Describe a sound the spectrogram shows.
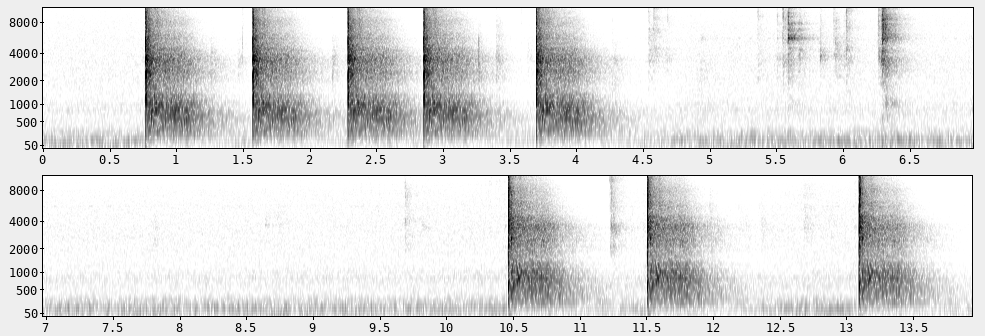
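Shots crack one after another, each ringing out in an echoing space.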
